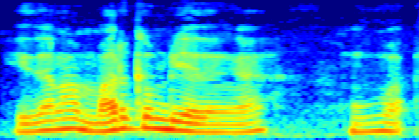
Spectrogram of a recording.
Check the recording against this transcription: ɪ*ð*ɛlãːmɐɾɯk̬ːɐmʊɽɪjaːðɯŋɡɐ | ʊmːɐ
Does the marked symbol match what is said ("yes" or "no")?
yes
